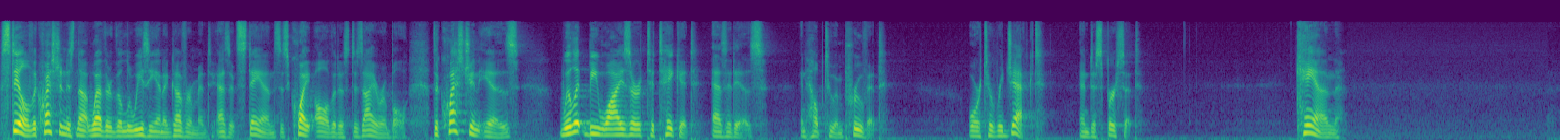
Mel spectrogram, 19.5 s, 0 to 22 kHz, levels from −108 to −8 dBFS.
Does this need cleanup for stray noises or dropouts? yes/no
no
